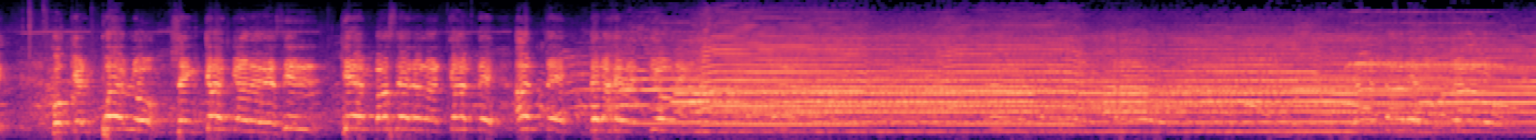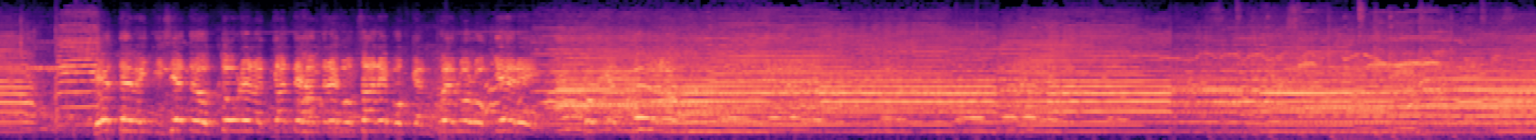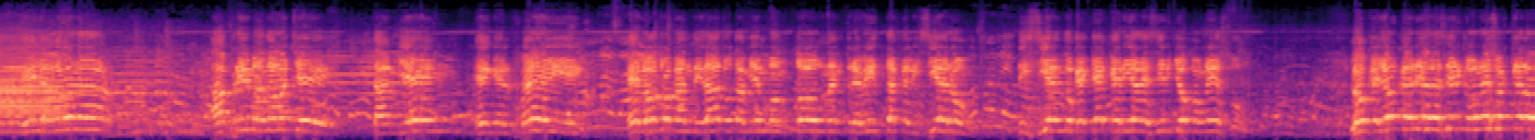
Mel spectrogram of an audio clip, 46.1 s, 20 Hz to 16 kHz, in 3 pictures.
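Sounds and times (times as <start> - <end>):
crowd blowing horns: 5.7 - 16.9, 20.0 - 40.0
wavering higher horn tone: 6.3 - 16.4, 20.8 - 32.2
person shouting: 20.6 - 23.9.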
